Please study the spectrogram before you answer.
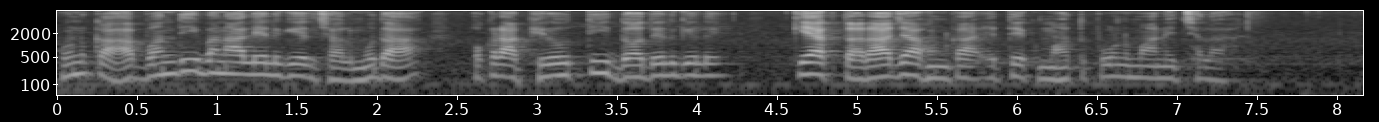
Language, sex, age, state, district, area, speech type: Maithili, male, 45-60, Bihar, Madhubani, rural, read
